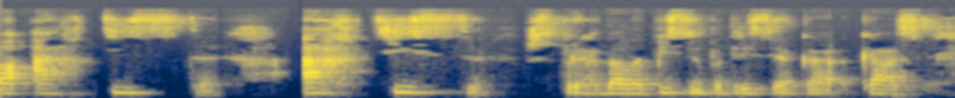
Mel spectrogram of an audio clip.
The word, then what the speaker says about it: artiste: Записуємо правопис, вимовляємо артист.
